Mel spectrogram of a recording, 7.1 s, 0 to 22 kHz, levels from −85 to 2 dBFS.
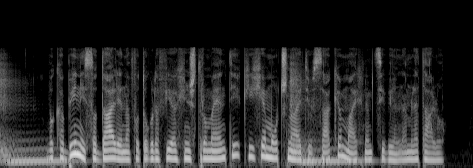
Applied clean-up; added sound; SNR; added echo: neural mask model RNNoise.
